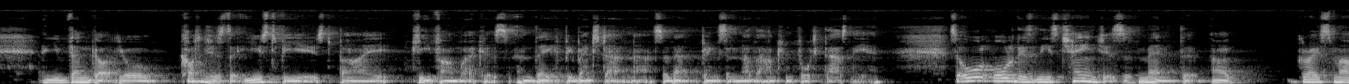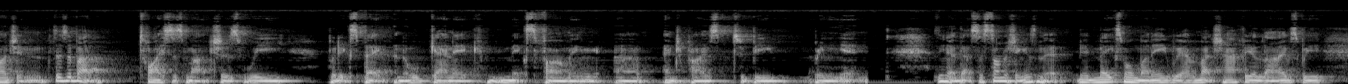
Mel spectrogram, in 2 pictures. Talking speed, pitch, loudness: 190 wpm, 110 Hz, -19 LUFS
